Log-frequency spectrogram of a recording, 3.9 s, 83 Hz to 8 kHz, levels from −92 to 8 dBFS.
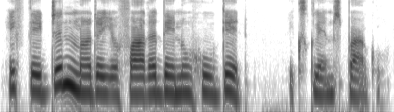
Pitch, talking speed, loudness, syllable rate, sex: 180 Hz, 185 wpm, -16 LUFS, 5.0 syllables/s, female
